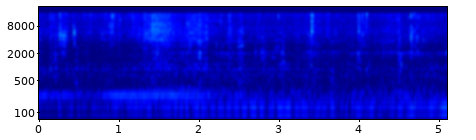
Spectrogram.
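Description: Close-up chewing of a taco, with soft wet mouth clicks and smacks, over a steady low hum.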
